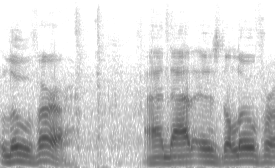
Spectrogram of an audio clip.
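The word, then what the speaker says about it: Louvre: the Lou and yes they pronounce it Lou and that is the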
